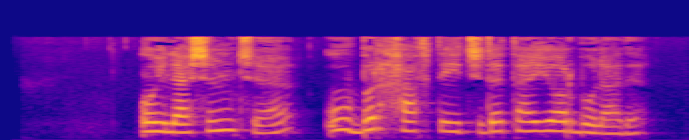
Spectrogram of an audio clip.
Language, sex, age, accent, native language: Uzbek, female, under 19, Andijon, Uzbek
